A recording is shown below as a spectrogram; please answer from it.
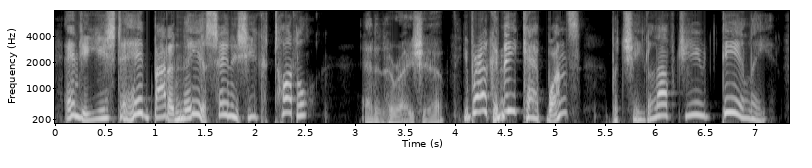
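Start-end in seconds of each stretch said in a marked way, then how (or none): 0.1-2.6 Horatio's voice. A narrator's reading. The narrator voicing Horatio to his brothers, high and meek. 4.1-7.2 Horatio's voice. A narrator's reading. The narrator voicing Horatio to his brothers, high and meek.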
